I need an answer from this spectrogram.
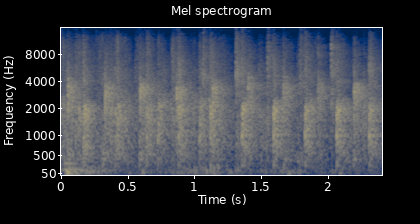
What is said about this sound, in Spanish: Bien, aplausos.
